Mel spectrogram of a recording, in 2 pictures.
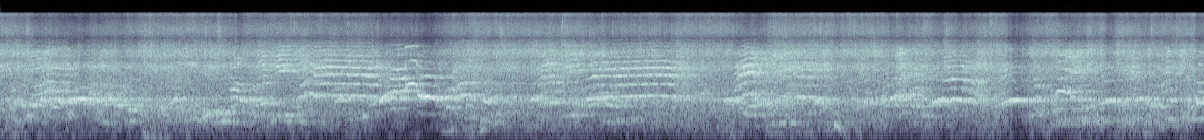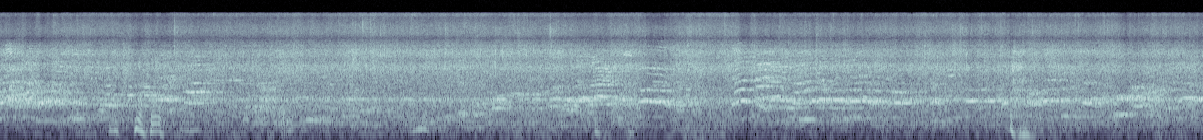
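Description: Young girls shout and chatter playfully close by.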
